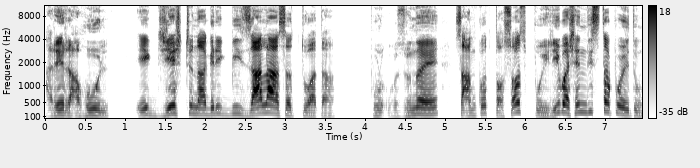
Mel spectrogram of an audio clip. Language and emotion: Goan Konkani, happy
